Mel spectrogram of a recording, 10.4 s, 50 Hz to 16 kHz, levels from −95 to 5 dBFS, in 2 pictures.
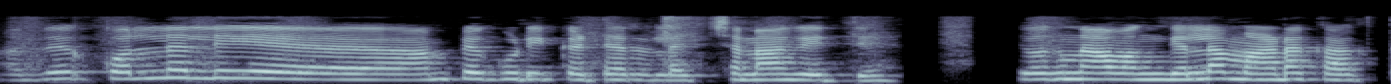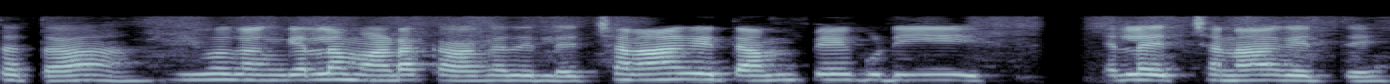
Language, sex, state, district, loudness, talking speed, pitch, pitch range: Kannada, female, Karnataka, Bellary, -18 LUFS, 125 wpm, 240 Hz, 220-255 Hz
